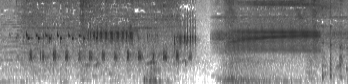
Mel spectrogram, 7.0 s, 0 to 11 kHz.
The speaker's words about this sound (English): The calls and croaks of 58 endangered Aussie frogs have scored third place on the charts with their album …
